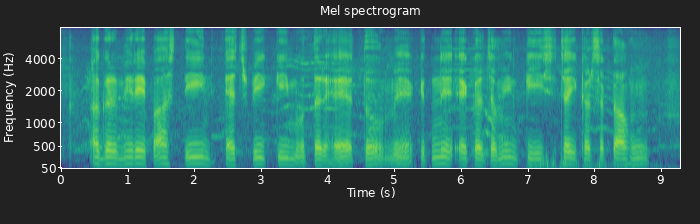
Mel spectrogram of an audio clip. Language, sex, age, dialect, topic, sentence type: Hindi, male, 18-24, Marwari Dhudhari, agriculture, question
